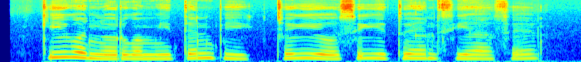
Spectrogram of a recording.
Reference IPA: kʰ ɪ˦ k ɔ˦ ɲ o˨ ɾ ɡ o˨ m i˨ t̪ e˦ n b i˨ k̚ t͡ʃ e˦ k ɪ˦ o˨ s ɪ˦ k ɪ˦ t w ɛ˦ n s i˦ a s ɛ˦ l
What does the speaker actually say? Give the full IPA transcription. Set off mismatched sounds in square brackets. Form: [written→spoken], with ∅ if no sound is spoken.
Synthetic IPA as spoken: [kʰ→k] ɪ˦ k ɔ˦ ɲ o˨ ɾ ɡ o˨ m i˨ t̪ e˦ n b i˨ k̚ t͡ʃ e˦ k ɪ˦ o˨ s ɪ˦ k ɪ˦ t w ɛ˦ n s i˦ a s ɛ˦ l

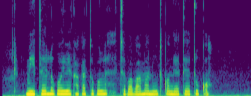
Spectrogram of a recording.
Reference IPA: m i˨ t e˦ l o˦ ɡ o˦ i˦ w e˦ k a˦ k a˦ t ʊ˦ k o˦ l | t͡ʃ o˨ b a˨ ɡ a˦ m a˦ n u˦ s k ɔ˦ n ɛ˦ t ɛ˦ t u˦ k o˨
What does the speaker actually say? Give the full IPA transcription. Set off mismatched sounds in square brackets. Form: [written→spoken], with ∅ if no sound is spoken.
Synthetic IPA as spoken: m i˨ t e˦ l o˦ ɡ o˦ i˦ w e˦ k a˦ k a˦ t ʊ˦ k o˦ l | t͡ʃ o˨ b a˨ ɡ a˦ m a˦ n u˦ [s→t] k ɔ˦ [n→ŋ] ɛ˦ t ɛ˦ t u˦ k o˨

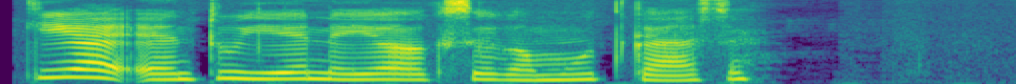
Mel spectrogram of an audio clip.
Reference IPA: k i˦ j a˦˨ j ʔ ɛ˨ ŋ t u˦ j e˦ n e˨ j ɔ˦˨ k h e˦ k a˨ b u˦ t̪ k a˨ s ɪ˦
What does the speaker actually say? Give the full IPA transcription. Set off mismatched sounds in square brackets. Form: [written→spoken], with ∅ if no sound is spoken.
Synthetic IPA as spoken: k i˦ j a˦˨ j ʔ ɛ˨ [ŋ→n] t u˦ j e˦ n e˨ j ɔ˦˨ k [h→s] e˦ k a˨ [b→m] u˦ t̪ k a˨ s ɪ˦

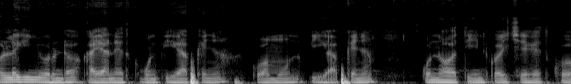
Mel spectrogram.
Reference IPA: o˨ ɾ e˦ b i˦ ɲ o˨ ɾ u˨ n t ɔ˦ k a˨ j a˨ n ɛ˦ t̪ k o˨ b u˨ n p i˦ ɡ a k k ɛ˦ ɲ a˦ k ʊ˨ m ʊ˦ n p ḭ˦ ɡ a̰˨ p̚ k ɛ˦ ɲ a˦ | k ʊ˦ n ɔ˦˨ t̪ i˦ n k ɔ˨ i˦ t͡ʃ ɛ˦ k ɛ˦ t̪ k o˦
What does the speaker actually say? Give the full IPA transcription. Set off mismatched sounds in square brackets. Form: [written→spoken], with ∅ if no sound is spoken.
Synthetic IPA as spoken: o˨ [ɾ→l] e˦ [b→ɡ] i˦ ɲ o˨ ɾ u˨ n [t→d] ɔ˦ k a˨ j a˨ n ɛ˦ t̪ k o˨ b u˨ n p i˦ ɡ a [k→p] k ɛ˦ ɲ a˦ k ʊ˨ m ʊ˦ n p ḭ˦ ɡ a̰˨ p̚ k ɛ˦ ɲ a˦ | k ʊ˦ n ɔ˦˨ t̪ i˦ n k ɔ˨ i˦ t͡ʃ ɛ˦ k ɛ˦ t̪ k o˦

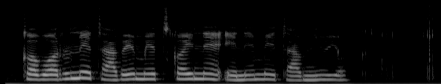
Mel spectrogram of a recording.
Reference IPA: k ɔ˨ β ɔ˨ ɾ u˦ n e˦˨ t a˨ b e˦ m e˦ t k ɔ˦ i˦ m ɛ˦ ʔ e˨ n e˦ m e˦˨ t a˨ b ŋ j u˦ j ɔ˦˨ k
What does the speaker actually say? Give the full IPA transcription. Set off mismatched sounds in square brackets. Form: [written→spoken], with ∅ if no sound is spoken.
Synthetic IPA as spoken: k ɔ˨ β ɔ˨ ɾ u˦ n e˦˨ t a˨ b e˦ m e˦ t k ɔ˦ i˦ [m→n] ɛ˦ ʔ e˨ n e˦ m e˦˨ t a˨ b [ŋ→n] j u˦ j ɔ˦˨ k

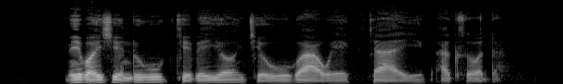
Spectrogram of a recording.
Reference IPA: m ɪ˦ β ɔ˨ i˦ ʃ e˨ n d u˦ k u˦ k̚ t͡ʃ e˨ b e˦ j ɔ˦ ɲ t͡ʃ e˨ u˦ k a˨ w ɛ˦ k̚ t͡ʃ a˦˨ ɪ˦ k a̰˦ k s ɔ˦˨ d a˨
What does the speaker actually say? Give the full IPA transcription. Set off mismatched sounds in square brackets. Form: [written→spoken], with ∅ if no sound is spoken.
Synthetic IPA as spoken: m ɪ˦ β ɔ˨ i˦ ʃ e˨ n d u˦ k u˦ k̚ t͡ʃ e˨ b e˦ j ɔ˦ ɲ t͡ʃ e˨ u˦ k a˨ w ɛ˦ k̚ t͡ʃ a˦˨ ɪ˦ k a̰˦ k s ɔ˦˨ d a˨

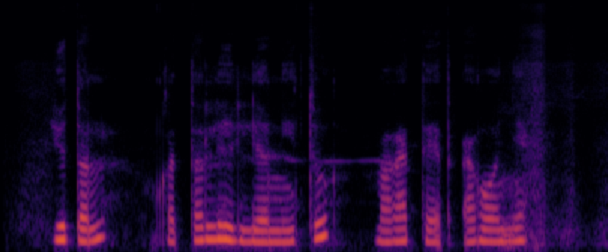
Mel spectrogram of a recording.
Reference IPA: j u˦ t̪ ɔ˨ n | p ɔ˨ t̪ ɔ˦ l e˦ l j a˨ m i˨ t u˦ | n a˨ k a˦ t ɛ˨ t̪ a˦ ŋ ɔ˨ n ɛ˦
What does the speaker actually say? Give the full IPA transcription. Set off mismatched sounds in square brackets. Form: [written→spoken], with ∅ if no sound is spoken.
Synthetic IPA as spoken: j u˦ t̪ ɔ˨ n | [p→k] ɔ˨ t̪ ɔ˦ l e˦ l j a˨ [m→n] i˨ t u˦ | [n→m] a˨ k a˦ t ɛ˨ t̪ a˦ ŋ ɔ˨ [n→ɲ] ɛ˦

